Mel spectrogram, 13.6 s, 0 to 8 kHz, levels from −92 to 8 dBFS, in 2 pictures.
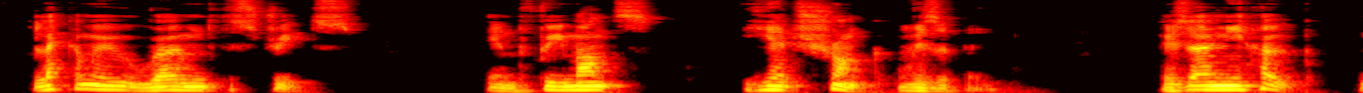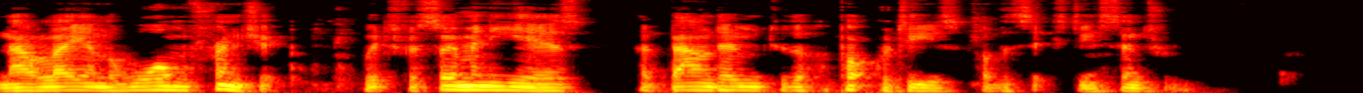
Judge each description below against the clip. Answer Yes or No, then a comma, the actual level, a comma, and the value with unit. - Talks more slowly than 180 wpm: Yes, average, 155 wpm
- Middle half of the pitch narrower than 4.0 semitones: Yes, average, 3.5 semitones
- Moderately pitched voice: No, low, 110 Hz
